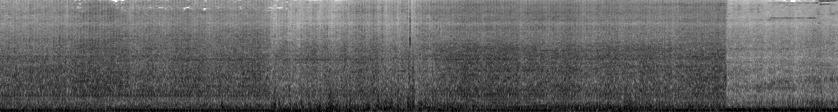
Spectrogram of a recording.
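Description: Wind rushes loudly past while riding.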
